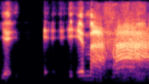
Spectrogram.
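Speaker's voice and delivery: put-on Boston accent. Discussing a shot scene with friends, doing a boston accent. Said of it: "that Boston accent where it's like".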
